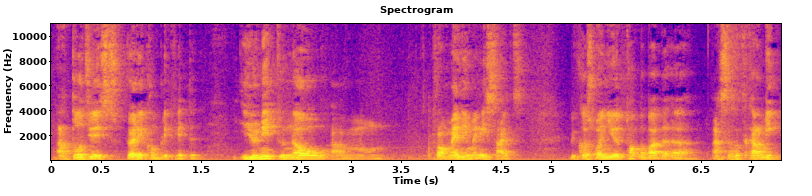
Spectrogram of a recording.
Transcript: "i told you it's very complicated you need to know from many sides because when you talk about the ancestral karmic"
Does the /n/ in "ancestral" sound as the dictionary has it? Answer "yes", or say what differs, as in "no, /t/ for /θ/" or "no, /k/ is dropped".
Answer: no, /n/ is dropped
